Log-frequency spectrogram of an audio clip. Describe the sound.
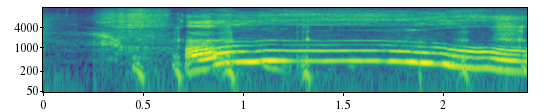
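A person imitates the howl of Charlie, a 55.6-pound black and tan coonhound from the Big Dog Ranch, holding one loud, drawn-out baying note that sags slightly in pitch, preceded by a few short breathy sounds.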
